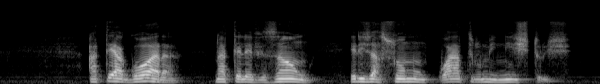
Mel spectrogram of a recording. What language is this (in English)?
Portuguese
